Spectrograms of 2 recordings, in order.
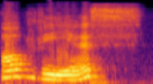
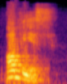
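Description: First: The stressed vowel is stretched out longer. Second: The stressed vowel is kept short. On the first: "I make the vowels in the stressed word slightly longer" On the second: "rather than"

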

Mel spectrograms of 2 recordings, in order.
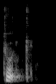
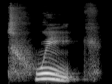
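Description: First: The final k is short with little air. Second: The final k has a strong puff of air. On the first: The speaker calls it wrong. "otherwise it becomes short, tweak, and it isn't tweak" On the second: The speaker calls it right. "make your k with lots of air"

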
